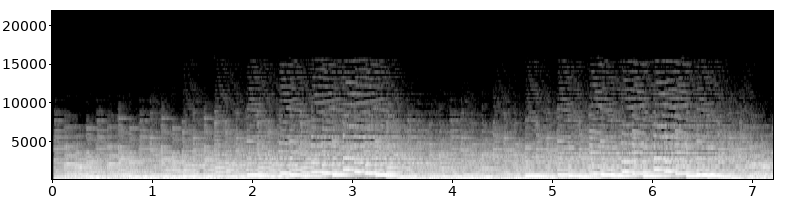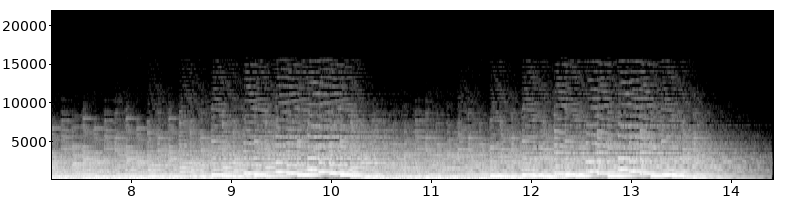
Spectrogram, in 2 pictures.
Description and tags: Dark Evil Piano
Dark , Evil, Piano with a layer of strings..
Created w/ FL5 back in 2005 or 2006 , was originally an experimental hiphop beat .. Sound includes Piano, and 5 different styles of strings over each piano note.
classical, dark, evil, horror, loop, mood, music, mysterious, mystery, new, orchestra, orchestral, piano, scary, spooky, strings, violins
